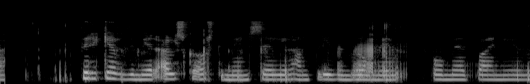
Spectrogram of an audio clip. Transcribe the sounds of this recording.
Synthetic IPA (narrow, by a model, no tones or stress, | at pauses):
fɪɾcɛvðɪmjɛɾɛ̰lskawst̪ɪmɪːnsɛɣjɪɾ̥hanːplɪːðʏmɾaːwmɪɣ | ɔɣmɛðpaːjnɪʏɣʏ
